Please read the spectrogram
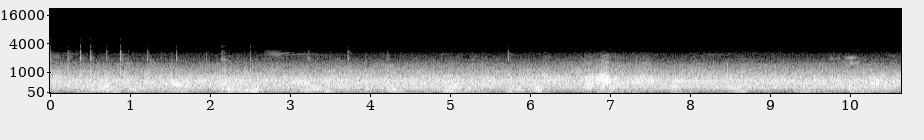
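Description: Steady rush of wind on the microphone mixed with tyre noise on tarmac from a bicycle riding at speed along a road. There is a short run of light ticks in the first second and a brief louder gust about two-thirds of the way through.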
